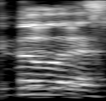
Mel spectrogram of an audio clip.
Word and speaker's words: Gillaspie: It's He's Gillaspie, but it's Gillaspie.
